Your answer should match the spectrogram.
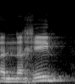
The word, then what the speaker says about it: النخيل: نلاحظ مع بعض كلمة النخيل بها لام شمسية، واللام الشمسية لا تنطق، وكمان الحرف اللي بعدها بيكون مشدد.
